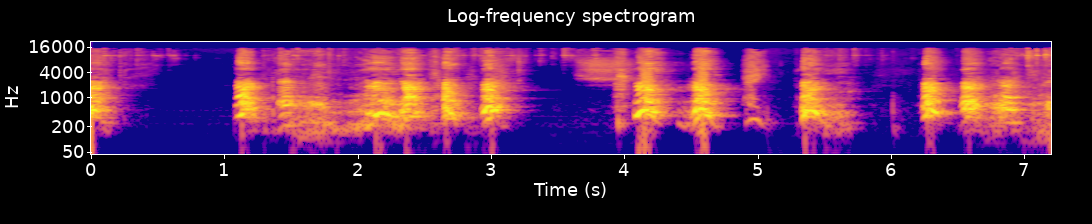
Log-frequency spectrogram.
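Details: Young Swiss Mountain Dog, Bower, in a wild 'bad dog run' as a pup: a string of hoarse, growling barks follows a second of quiet, in irregular clusters with short pauses between.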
